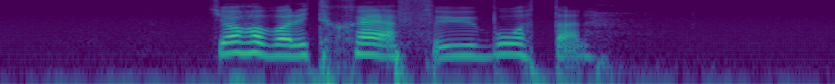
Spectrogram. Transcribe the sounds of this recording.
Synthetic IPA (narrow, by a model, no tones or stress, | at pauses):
jɑːɡɦaɾvɑːɾɪt̪ɧɛːfœɾʉːboːt̪a̰ɾ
